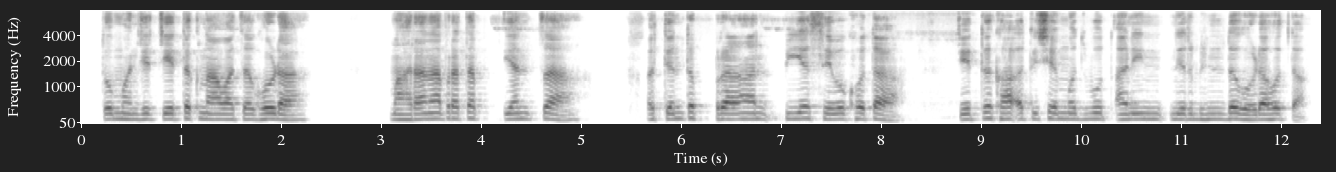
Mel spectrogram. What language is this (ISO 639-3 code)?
mar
